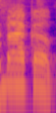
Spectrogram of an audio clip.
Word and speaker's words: backup: point out that here the pronunciation and stress of this phrase is really important hey yes yes you have to say backup Backup backup yeah so both words are stressed at about the same level hey mhm backup cuz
